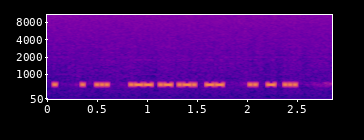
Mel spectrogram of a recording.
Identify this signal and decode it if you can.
Morse code, heard as a keyed tone, about 52 wpm, spaced as for 42 wpm, 600 Hz. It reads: E E SWARM ITS
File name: archived / CRSnet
